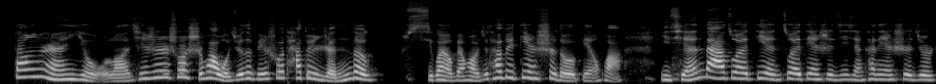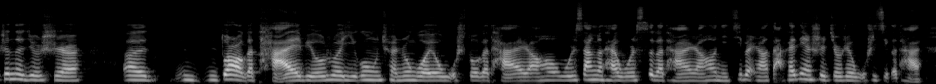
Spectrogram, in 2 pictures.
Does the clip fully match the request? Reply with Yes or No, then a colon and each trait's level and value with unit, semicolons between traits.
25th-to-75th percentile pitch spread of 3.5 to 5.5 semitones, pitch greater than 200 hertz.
Yes: average, 4.6 semitones; high, 210 Hz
